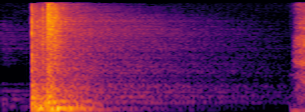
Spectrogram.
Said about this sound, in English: I pushed open the rooftop door and I tripped and fell.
